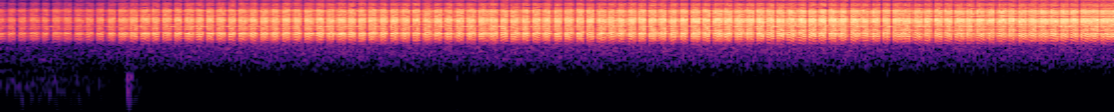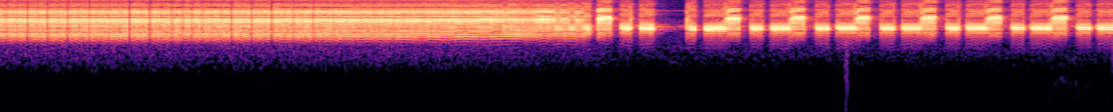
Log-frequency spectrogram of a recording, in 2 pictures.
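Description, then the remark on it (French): Thai cicadas give a loud, steady, buzzing drone with an almost electronic tone, then break into rapid rhythmic pulses near the end. Continuous, with no voices. “Ah mais exactement, comment font-elles ces cigales thaïs, hein, donc de Thaïlande, pour faire tant de sons, de musique, je ne sais pas comment il faut le dire”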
